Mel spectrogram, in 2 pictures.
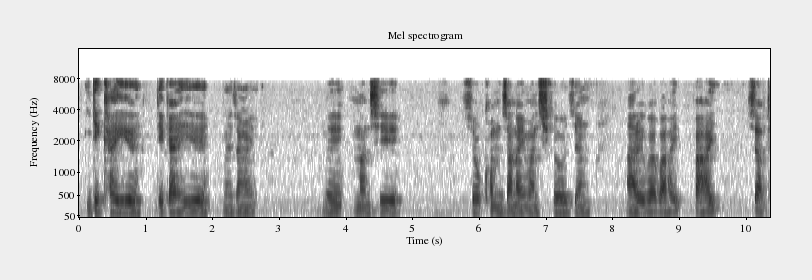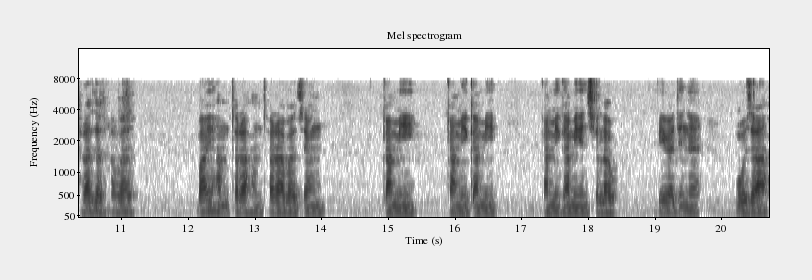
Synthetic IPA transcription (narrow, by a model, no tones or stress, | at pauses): dɛkʰajɯdɛkʰaɦɯjɯ | mezaŋaj | bemansi | zɔkʰːɔmzanajmansi̥kʰɯhɯzeŋ | aɾɯbabaɦajbaɦaj | zatʰaɾazatʰɾaba | bajɦamt̪ʰaɾaɦamt̪ʰaɾabazɯŋ | ɡ̥ami | ɡ̥amiɡami | ɡ̥amiɡamiɯnselaw | beɡadinɯ | ɔza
